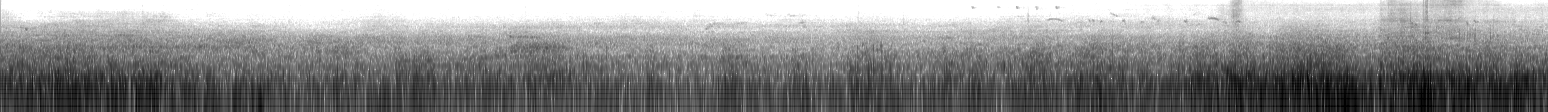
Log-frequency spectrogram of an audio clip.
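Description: An airliner climbing out and turning south after takeoff from East Midlands Airport, a distant broad roar that swells toward the end, heard through wind buffeting on the microphone.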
